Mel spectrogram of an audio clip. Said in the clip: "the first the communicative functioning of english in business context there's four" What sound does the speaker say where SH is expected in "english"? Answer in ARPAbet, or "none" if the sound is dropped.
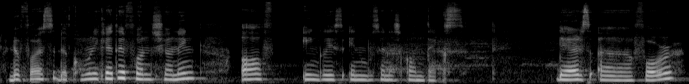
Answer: S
